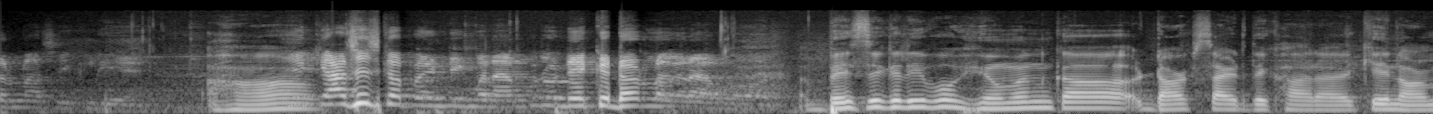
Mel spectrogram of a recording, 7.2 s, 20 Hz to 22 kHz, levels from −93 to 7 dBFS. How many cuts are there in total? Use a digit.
0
